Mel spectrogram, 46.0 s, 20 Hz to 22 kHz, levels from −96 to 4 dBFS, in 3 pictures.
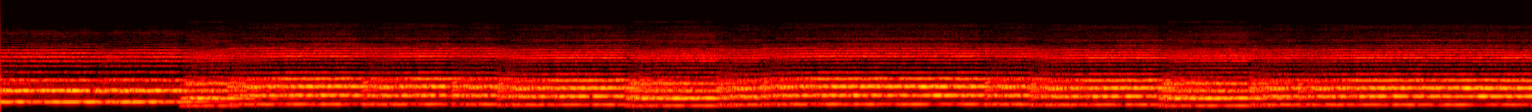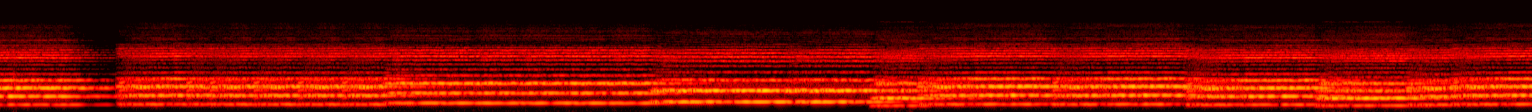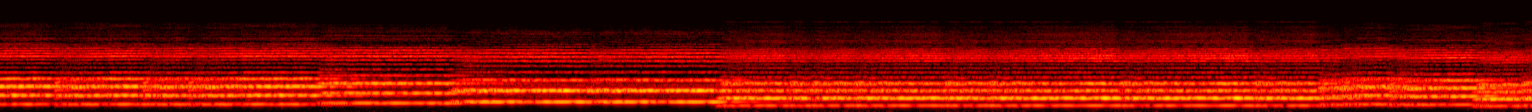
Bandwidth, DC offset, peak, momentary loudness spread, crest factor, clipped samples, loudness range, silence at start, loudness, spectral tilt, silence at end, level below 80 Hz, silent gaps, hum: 10.5 kHz; under 0.1%; -22 dBFS; 5 LU; 14 dB; under 0.1%; 3 LU; 0 s; -37 LUFS; -2 dB/octave; 0 s; under -90 dBFS; none; none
